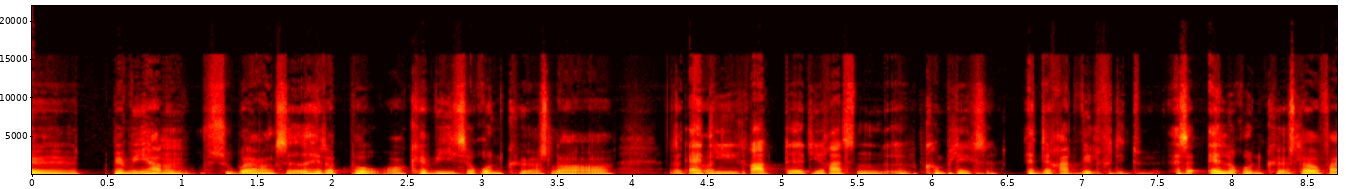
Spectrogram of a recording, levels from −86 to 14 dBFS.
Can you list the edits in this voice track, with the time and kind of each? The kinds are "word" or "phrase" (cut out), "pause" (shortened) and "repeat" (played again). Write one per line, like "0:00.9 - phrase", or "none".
0:02.1 - phrase
0:04.8 - word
